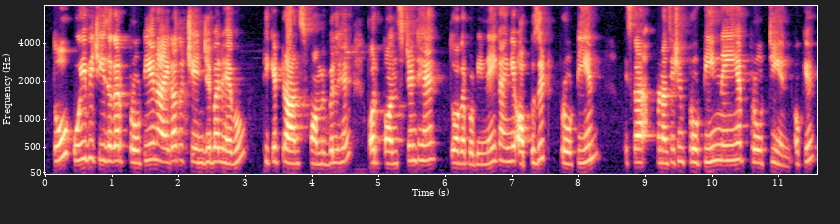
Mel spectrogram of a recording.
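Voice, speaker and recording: A woman with an Indian accent teaches a vocabulary lesson, her voice sitting a little high. She explains each word with memory tricks and repeats them. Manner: lively explaining with repetition.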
